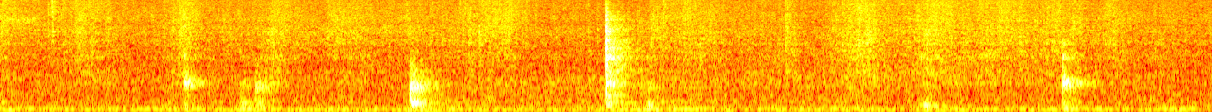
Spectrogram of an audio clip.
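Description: Lentils, onion and celery sizzling steadily in hot oil in a frying pan as a wooden spoon stirs them to coat the lentils in the oil. The spoon knocks against the pan a few times, the sharpest about halfway through.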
